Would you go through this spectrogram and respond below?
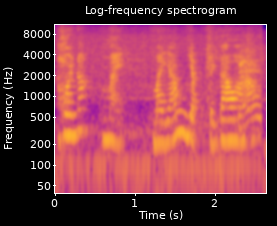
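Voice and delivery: very soft, feeding a line; hushed prompting. Real, not acted. Friend prompts the caller what to say, hushed. Quietly feeding lines during call.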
